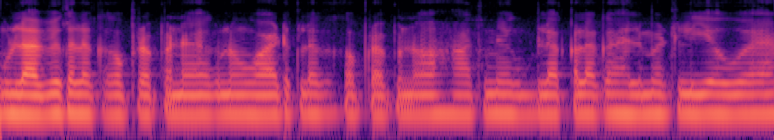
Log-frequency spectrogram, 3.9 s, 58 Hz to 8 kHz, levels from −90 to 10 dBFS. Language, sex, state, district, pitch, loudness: Hindi, male, Haryana, Rohtak, 145 Hz, -23 LUFS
